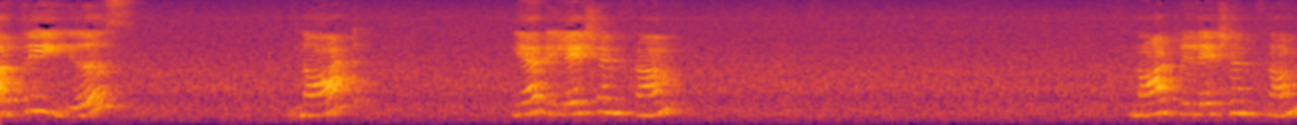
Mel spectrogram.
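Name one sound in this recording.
A young woman speaks calmly and clearly in short phrases, close by.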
